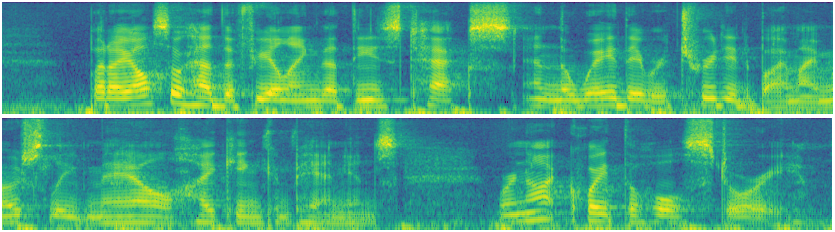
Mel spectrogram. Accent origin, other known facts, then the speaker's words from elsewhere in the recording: Pittsburgh, Pennsylvania, United States; Growing up in Pittsburgh in the 70s and 80s, I knew not only the wonders of the natural world, but also the abuse it was suffering at the hands of the same industry that employed my father.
